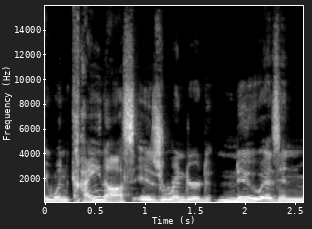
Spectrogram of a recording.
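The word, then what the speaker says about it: καινός: I pronounce it kainos.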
